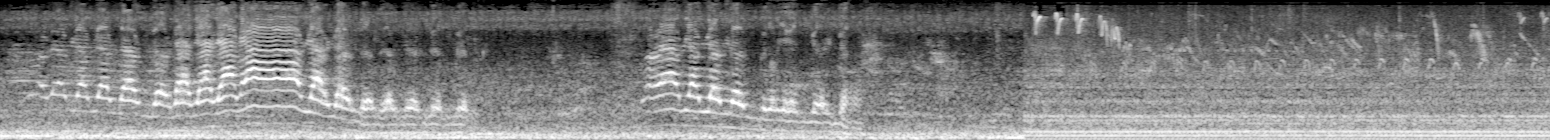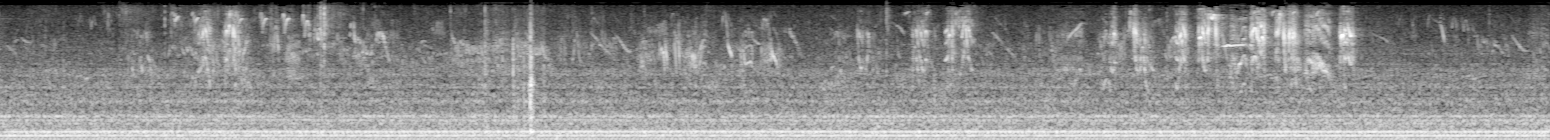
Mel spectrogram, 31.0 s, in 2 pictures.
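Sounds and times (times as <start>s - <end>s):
birds chirping and squawking: 0.0s - 31.0s
low hum: 7.9s - 31.0s.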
